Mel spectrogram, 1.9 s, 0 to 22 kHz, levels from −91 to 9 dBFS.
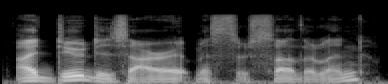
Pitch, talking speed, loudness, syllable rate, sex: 90 Hz, 185 wpm, -20 LUFS, 5.9 syllables/s, male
